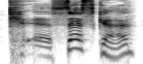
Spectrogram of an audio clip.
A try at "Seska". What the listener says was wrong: Not Kes. Seska. know, but you said Keska.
